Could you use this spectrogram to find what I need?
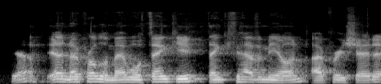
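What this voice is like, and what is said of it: Australian accent. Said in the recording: “if you can't tell already by my accent, I'm obviously from Australia”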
